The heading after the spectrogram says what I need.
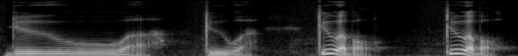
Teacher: When you link these two vowels, you have like a W sound in the middle, linking the vowels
